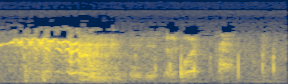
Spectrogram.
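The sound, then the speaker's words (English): A horse whinnies loudly, a long shrill neigh that rises and then trails off into softer snorts and breathy sounds over about three seconds. “I'll mount Pedro's horse and ride down the slope.”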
